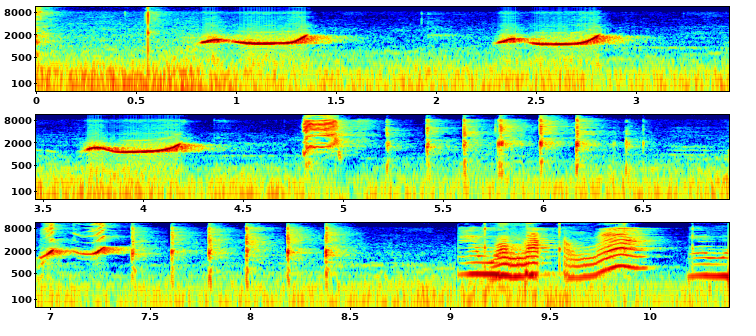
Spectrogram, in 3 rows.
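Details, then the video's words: Pet parrot chick saying mummy in a small room: three matching dipping whistled notes about every 1.4 seconds, a burst of rapid clicks, a rising squeak, then wavering voice-like syllables at the end. "qute baby parrot talking mummy"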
